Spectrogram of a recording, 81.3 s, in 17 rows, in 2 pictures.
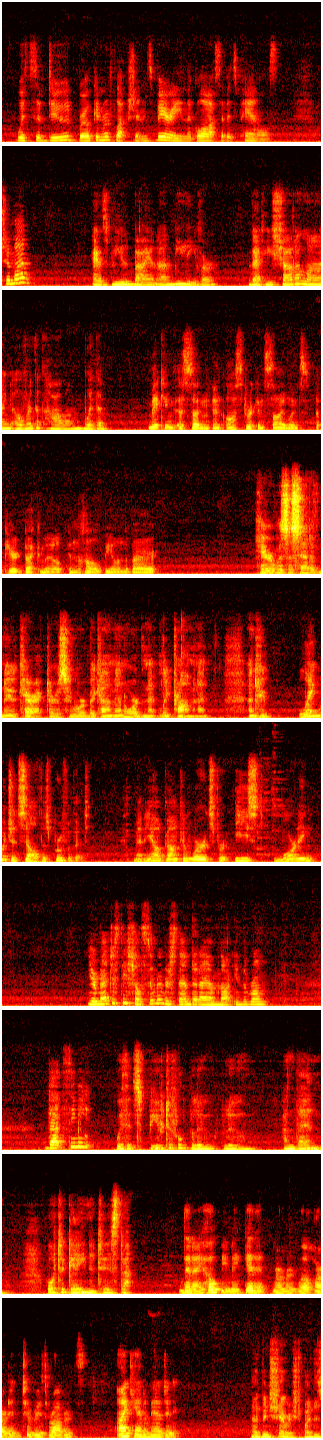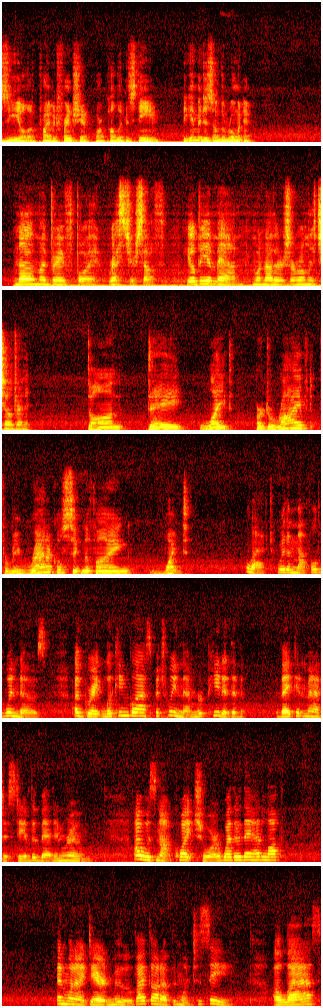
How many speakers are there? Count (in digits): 10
